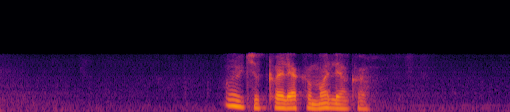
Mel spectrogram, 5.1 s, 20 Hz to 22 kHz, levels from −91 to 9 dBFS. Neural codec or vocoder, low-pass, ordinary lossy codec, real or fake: codec, 16 kHz in and 24 kHz out, 0.8 kbps, FocalCodec, streaming, 65536 codes; 3.6 kHz; none; fake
